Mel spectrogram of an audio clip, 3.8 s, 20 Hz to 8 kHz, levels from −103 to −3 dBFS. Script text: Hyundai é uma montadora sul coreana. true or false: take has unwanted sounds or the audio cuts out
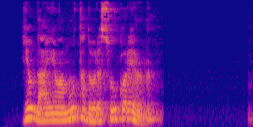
false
